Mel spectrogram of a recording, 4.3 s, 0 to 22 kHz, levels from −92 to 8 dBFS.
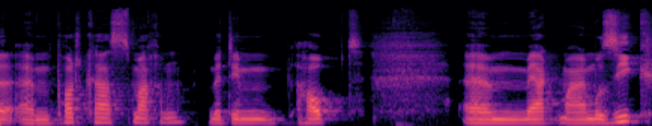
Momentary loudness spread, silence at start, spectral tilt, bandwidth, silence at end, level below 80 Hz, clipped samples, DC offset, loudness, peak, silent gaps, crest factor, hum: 18 LU; 0 s; -5 dB/octave; 16.5 kHz; 0 s; -72 dBFS; under 0.1%; under 0.1%; -31 LUFS; -10 dBFS; none; 20 dB; none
